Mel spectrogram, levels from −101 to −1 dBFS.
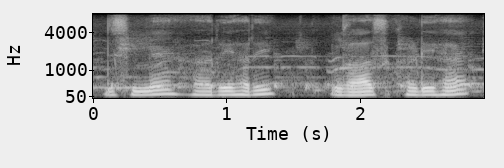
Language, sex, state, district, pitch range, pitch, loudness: Hindi, male, Uttar Pradesh, Saharanpur, 120-140 Hz, 125 Hz, -18 LUFS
